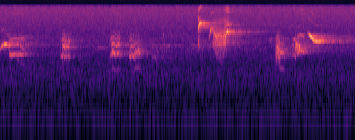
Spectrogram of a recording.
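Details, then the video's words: A singing gray catbird in bush gives soft warbled notes, then a rising squeal and a clear slurred whistle, phrases spaced about half a second apart against faint background noise. "Gray Catbird Singing"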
